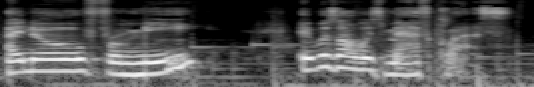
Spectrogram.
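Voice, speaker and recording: A woman reading a chapter book aloud to children, chatty and animated. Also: a little high, measured pace, creaky, faint music behind.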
